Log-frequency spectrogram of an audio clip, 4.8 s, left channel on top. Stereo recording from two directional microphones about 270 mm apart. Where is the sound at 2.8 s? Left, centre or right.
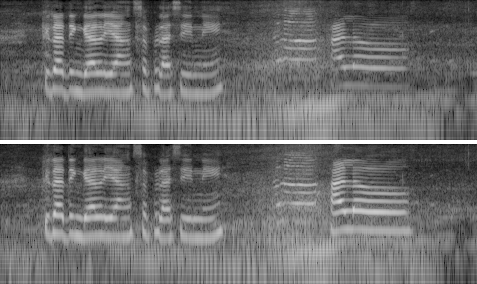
Right.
